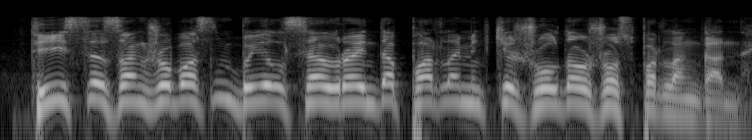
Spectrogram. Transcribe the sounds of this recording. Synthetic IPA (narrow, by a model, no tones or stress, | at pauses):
t̪ʰijɪst̪ɪzɑɴʒo̞bɑsənbəjəlˠsæwɪɾɑjənd̪ɑpʰaɾlˠamʲe̞nt̪̚kʲe̞ʒo̞lˠd̪ɑwʒo̞spɑɾlˠɑɴʁɑ̰n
